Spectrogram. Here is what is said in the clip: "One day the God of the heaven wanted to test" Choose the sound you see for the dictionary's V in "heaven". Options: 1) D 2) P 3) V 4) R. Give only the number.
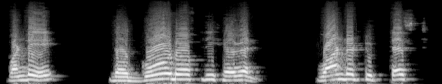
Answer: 3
